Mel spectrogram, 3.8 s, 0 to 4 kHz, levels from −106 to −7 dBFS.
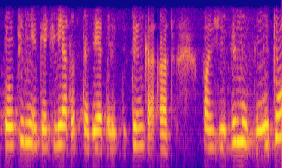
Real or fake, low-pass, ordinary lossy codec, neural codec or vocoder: fake; 3.6 kHz; AAC, 32 kbps; codec, 16 kHz, 16 kbps, FunCodec, trained on Chinese and English, 50 frames a second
